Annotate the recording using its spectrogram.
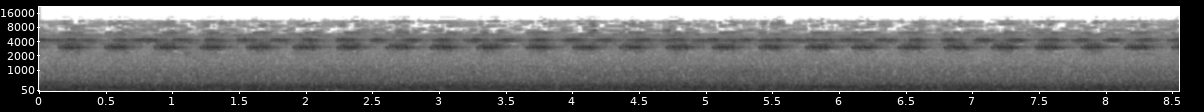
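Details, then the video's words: Summer-night crickets giving clear, ringing chirps in a regular beat of about three per second, each pulse sharp and high, with a faint low background murmur beneath. "Calming Cricket Sounds for Relaxation"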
